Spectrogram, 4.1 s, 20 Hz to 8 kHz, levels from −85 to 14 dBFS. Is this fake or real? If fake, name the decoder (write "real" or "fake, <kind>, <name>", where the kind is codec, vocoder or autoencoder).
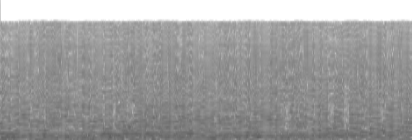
fake, vocoder, BigVGAN v2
